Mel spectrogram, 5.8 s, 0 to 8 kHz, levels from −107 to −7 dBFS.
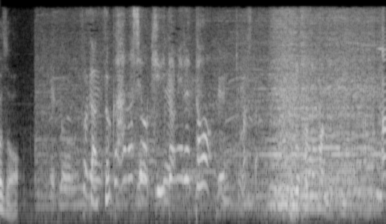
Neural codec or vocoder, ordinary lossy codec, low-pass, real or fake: none; MP3, 64 kbps; 7.2 kHz; real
